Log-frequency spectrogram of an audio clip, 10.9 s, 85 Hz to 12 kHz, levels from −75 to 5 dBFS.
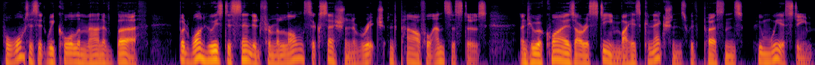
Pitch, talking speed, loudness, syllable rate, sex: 100 Hz, 205 wpm, -20 LUFS, 5.5 syllables/s, male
